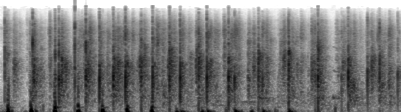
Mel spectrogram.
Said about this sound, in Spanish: Merecéis el mayor de los aplausos, que os lo damos nosotros y vosotros a vosotros mismos.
